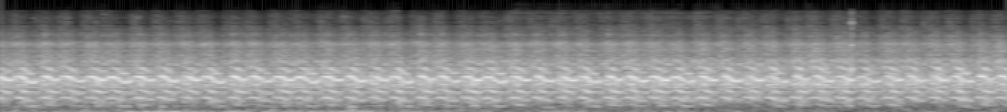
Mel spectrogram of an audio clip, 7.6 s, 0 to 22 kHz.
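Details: Dodge stepside truck jumped to the battery, with fuel fed into the carburetor and a weak battery: the starter churns at about 86 beats a minute with uneven compression pulses and no firing; cranks but won't start.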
